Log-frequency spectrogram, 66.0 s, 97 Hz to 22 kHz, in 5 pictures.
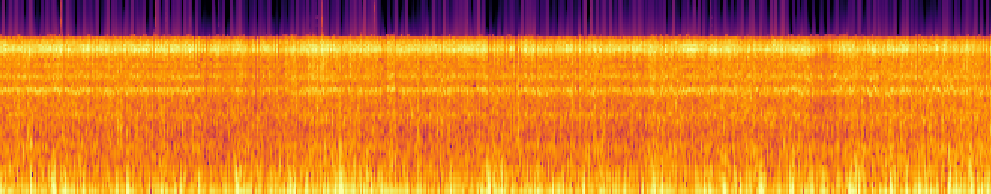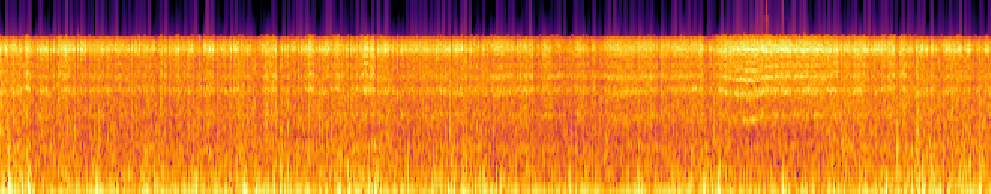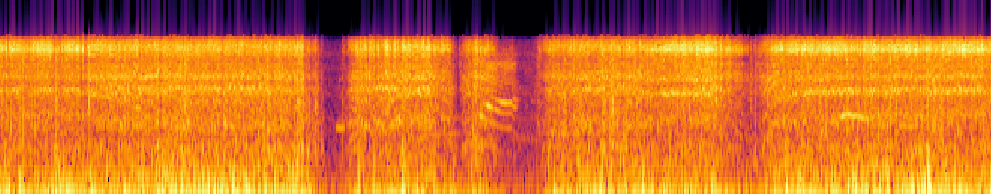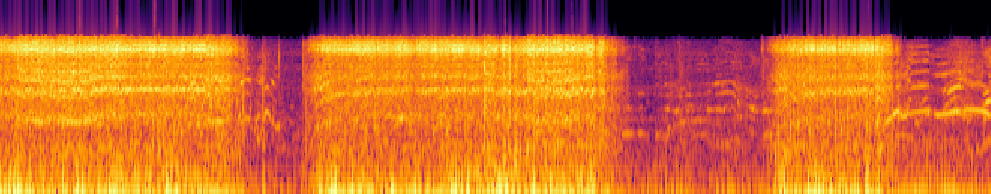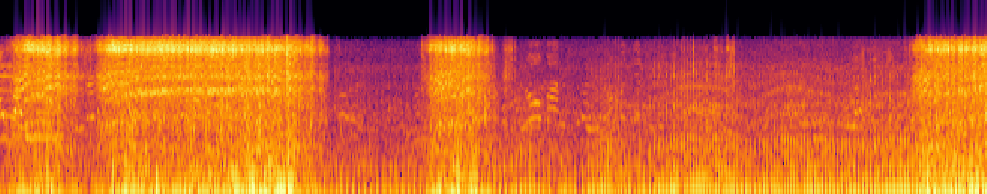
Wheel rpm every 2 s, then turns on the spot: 230, 230, 230, 230, 230, 230, 230, 230, 230, 230, 230, 230, 230, 230, 200, 110, 60, 170, 140, 230, 220, 80, 210, 170, 10, 140, 40, 180, 90, 50, 0, 0, 70.
none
